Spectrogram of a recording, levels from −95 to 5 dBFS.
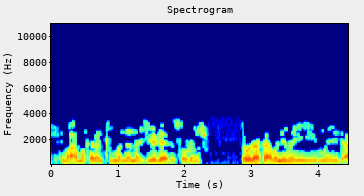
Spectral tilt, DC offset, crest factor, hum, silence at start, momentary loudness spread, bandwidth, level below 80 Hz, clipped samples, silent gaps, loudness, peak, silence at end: -11 dB/octave; under 0.1%; 18 dB; none; 0.15 s; 10 LU; 3.6 kHz; -52 dBFS; under 0.1%; none; -22 LUFS; -4 dBFS; 0 s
